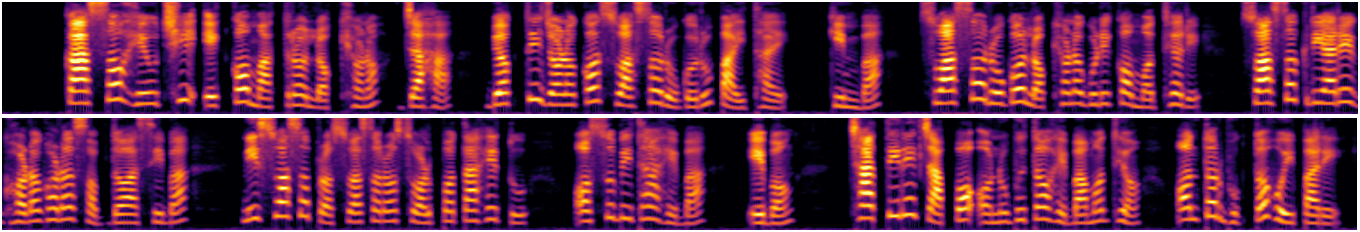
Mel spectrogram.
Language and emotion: Odia, neutral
